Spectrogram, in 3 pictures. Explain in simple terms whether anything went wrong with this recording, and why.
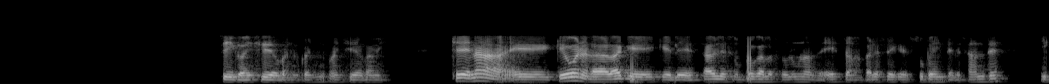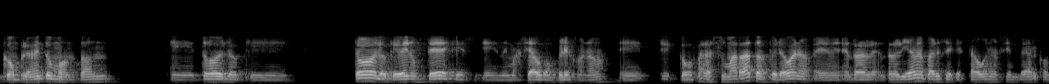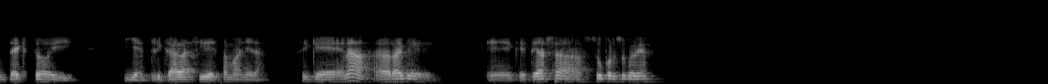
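A couple of things went wrong with this speech.

First, there are several loud pops: a quick double pop from 6.31 to 6.40 s, then single ones at 7.48, 11.09 and 26.53 s. Each is a sharp click or thump that jumps well above the talking, which carries on underneath. That kind of sudden spike most likely comes from an electrical glitch in the chain, such as a bumped connector, a switch, static or a hiccup in the audio driver.

Second, there are two short spots of packet loss with pitch repetition, at 6.72 and 23.19 s. Each time about 30 ms of sound went missing, which fits a single dropped network packet. Rather than leaving a hole, the receiving end filled the gap by repeating the last little cycle of the voice. Because the gap is so short, you hear a brief held, slightly buzzy smear instead of silence, and then the speech picks back up.

The audio has the narrow, boxy sound of a normal phone line, and that is just the telephone coding doing its usual job.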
